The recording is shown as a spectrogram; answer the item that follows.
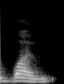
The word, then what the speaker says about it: won't: a strange thing that when it's contracted the i in will becomes an o so that's very strange but i guess it's partly because it's difficult to say willand willn't it doesn't sound right at all so it will not contract to won't won't okay and then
